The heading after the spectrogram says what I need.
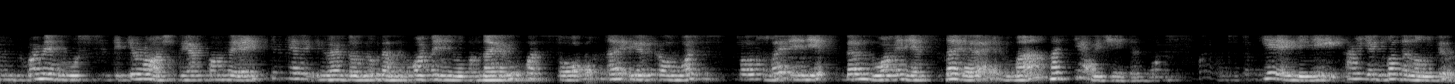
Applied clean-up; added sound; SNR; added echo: neural mask model DeepFilterNet 3.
